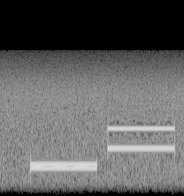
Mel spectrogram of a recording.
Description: Aircraft SELCAL, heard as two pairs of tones, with radio hiss. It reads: GH-MS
